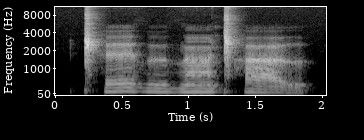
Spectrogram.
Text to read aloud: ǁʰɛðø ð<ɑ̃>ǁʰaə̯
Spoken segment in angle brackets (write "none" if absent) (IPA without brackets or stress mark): ã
